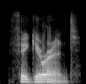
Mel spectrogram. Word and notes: figurante: American English

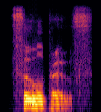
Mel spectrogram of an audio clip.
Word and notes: foolproof: British English

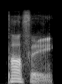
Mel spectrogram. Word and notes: puffy: British English

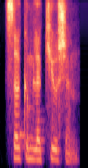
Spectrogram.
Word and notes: circumlocution: Indian

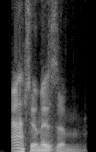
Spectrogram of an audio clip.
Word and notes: atomism: British English

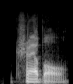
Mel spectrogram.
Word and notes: treble: American English

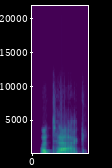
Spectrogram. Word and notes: attack: American English

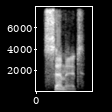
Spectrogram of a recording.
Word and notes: semmit: British English

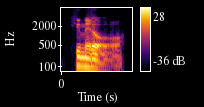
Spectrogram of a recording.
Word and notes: humidor: British English

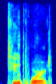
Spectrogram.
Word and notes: toothwort: American English

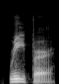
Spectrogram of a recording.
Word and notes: reaper: American English

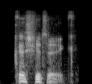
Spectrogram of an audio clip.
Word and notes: Cushitic: British English

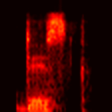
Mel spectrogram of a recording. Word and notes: disk: Indian

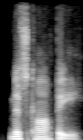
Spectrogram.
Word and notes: miscopy: American English

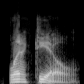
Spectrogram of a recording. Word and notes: lacteal: American English

